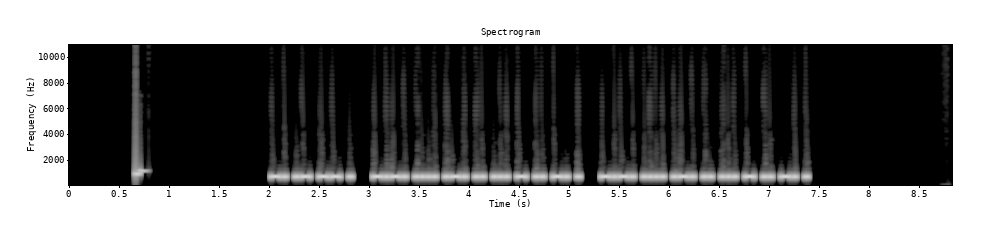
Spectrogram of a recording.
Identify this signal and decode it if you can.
Morse code, heard as a keyed tone, about 40 wpm, 700 Hz. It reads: NAME CHRISTINE CHRISTINE
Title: Practice QSO - Exchange 1 - Beginning - 40wpm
